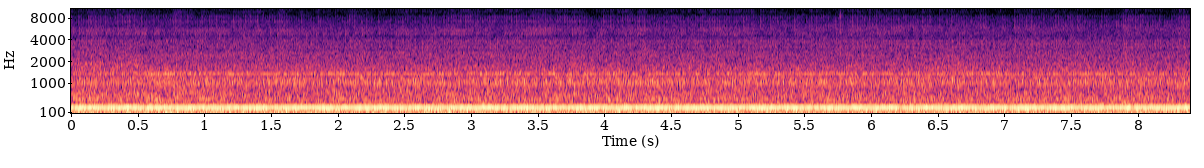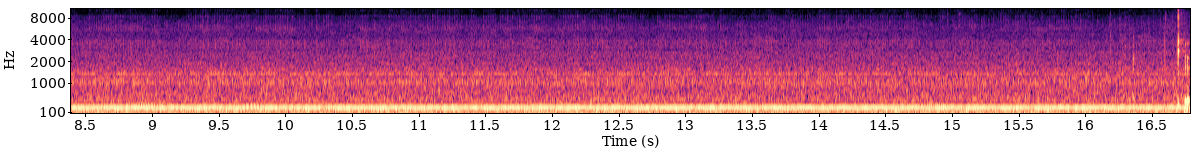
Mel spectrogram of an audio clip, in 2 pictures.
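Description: Steady background hum with one constant low tone and fainter higher tones, unchanging and with no separate events.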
